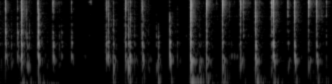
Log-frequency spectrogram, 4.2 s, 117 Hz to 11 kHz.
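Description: Long nails tap and scratch rapidly on the hollow cream plastic base of a 1980s plastic window candolier light lying flat. Quick, bright, dry clicks come in an uneven flurry with a brief pause near the middle, and each tap dies away almost at once.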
